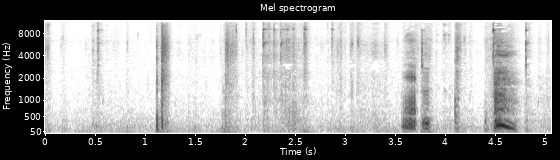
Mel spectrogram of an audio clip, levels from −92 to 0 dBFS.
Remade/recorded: recorded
